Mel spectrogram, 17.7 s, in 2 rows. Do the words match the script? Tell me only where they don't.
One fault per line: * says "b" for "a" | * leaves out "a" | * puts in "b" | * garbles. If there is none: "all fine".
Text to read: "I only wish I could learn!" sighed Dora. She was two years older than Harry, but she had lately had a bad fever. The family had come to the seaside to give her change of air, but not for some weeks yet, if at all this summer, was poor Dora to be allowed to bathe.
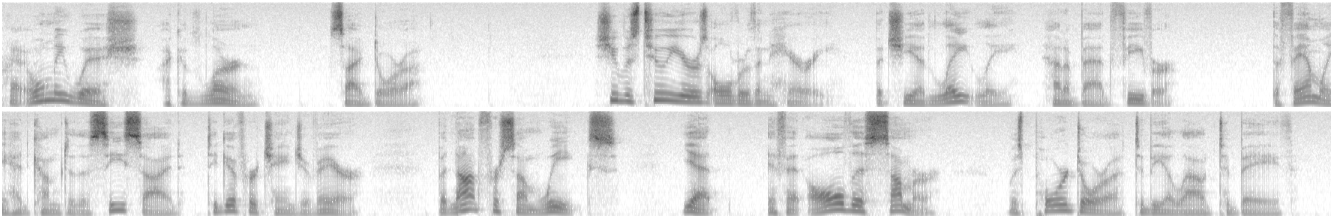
all fine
